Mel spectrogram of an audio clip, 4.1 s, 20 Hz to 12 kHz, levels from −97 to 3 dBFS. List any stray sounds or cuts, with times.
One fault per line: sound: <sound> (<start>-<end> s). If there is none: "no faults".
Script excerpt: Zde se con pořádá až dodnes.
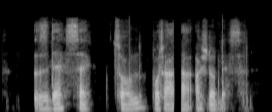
sound: dropout (2.6-2.7 s)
